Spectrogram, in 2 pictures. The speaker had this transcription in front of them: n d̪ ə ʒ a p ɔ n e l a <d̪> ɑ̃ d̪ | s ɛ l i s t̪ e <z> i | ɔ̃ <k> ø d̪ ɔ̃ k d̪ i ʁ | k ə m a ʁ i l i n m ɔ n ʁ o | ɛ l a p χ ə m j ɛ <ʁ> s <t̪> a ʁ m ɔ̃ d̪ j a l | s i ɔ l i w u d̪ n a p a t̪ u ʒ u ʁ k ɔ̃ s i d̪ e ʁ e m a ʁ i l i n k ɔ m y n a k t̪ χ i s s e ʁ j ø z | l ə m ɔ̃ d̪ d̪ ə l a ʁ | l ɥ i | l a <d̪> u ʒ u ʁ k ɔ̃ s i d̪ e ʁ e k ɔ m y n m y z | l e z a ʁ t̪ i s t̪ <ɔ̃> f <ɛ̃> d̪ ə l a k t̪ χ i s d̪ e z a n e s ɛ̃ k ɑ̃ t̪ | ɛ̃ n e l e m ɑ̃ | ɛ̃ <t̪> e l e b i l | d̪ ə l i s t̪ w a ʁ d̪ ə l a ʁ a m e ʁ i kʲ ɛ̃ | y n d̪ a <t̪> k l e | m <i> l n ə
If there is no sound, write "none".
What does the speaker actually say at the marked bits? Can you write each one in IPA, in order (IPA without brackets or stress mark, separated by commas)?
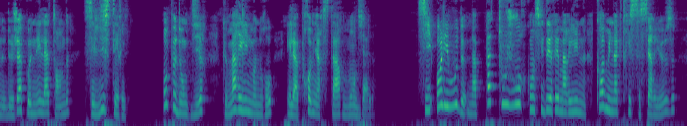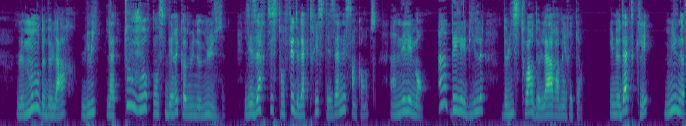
t̪, ʁ, p, ʁ, t̪, t̪, ɔ̃, ɛ, d̪, t̪, i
